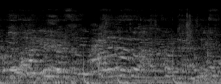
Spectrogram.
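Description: Chatter of several voices talking over one another, with no single clear speaker.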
